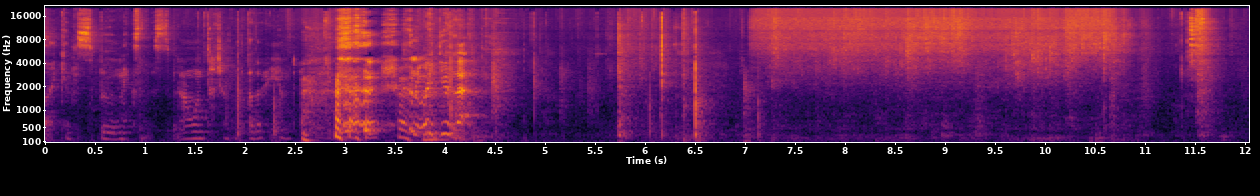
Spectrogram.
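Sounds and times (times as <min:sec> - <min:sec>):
tap running: 0:05.8 - 0:07.8.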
